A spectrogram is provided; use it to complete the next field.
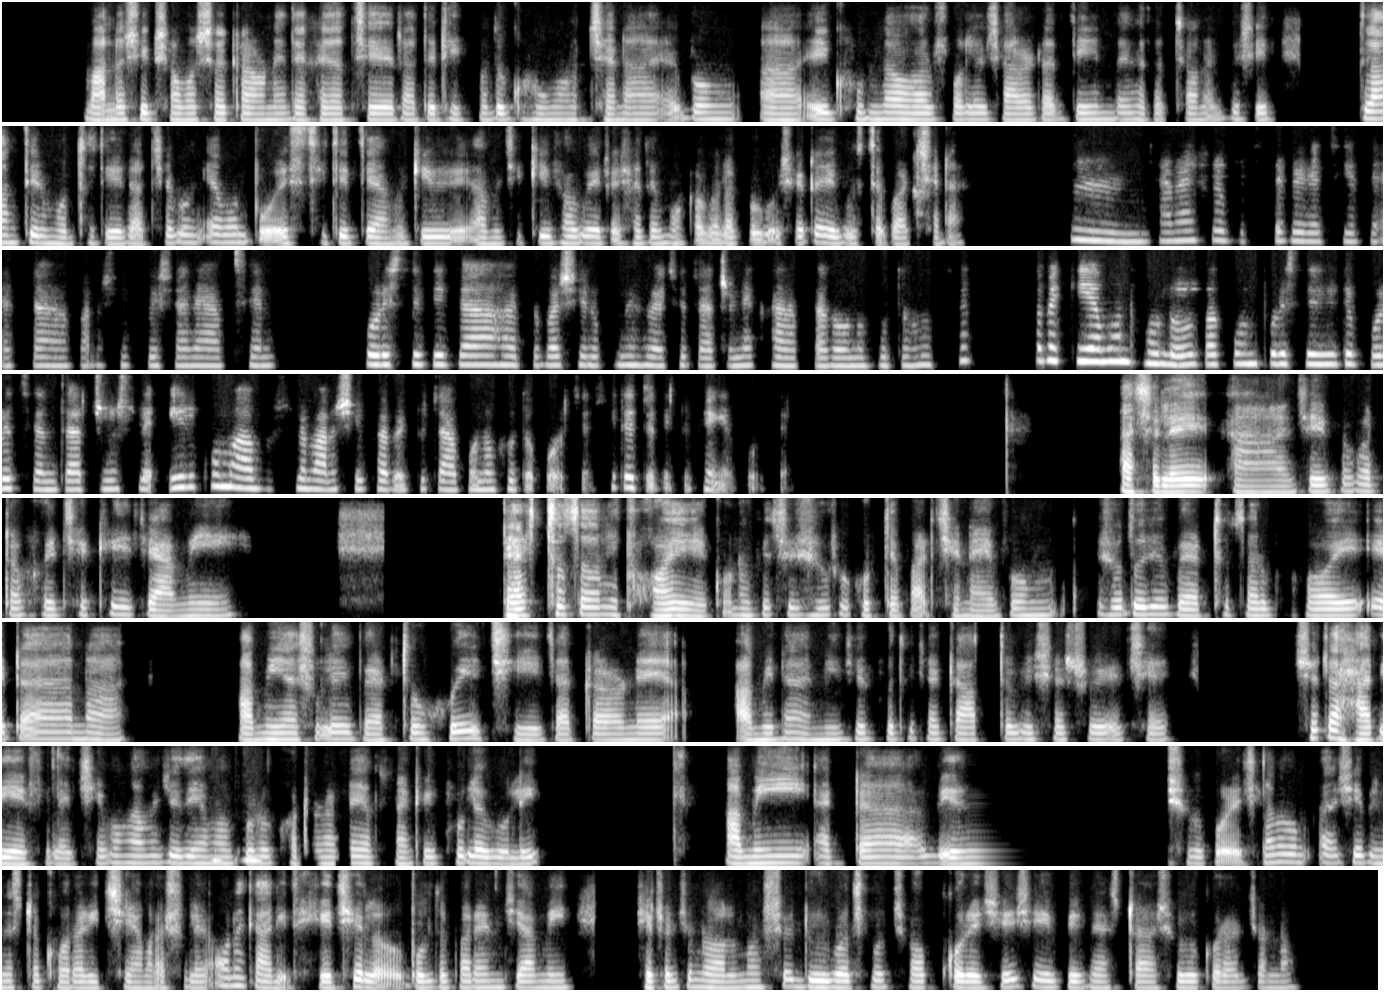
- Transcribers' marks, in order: other background noise; other noise; tapping; "অলমোস্ট" said as "অলমোস্"
- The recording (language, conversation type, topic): Bengali, advice, ব্যর্থ হলে কীভাবে নিজের মূল্য কম ভাবা বন্ধ করতে পারি?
